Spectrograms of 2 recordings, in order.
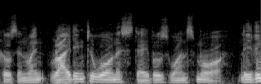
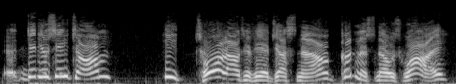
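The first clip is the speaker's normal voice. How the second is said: calling out; 11 semitones higher, 4 dB louder than usual. A narrator's reading. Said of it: "Peter called to Jack and Charles".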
